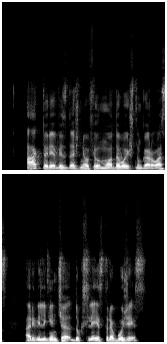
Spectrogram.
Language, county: Lithuanian, Šiauliai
